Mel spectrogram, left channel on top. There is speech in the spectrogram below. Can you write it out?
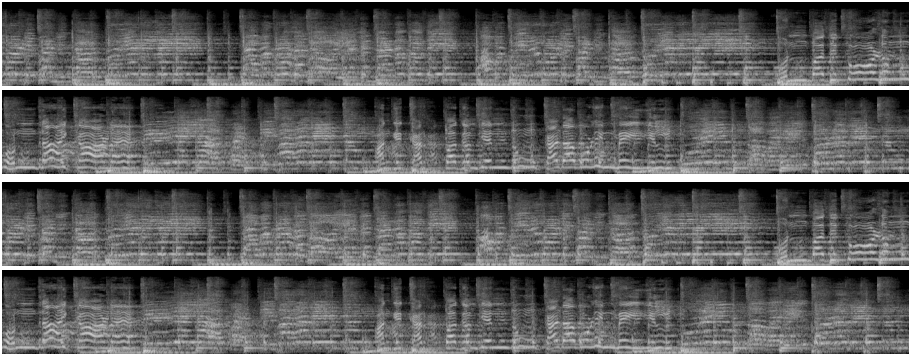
ஒன்பது கோளும் ஒன்றாய் காண அங்கு கற்பகம் என்னும் கடவுளின் மெய்யில்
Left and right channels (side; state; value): both; normal; correlation 0.74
